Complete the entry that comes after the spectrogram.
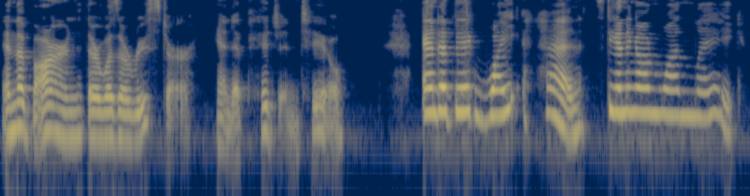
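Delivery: plain reading voice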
